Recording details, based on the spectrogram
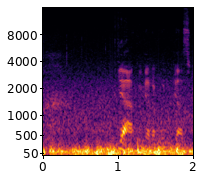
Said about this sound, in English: That's that's a that's a continuous gust. That's not a gust. That's that's that's that's wind.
